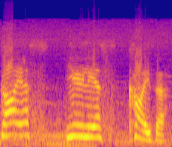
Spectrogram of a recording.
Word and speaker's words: Gaius Julius Caesar: And in fact, the way you pronounce his name is this: Gaius Julius Caesar.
